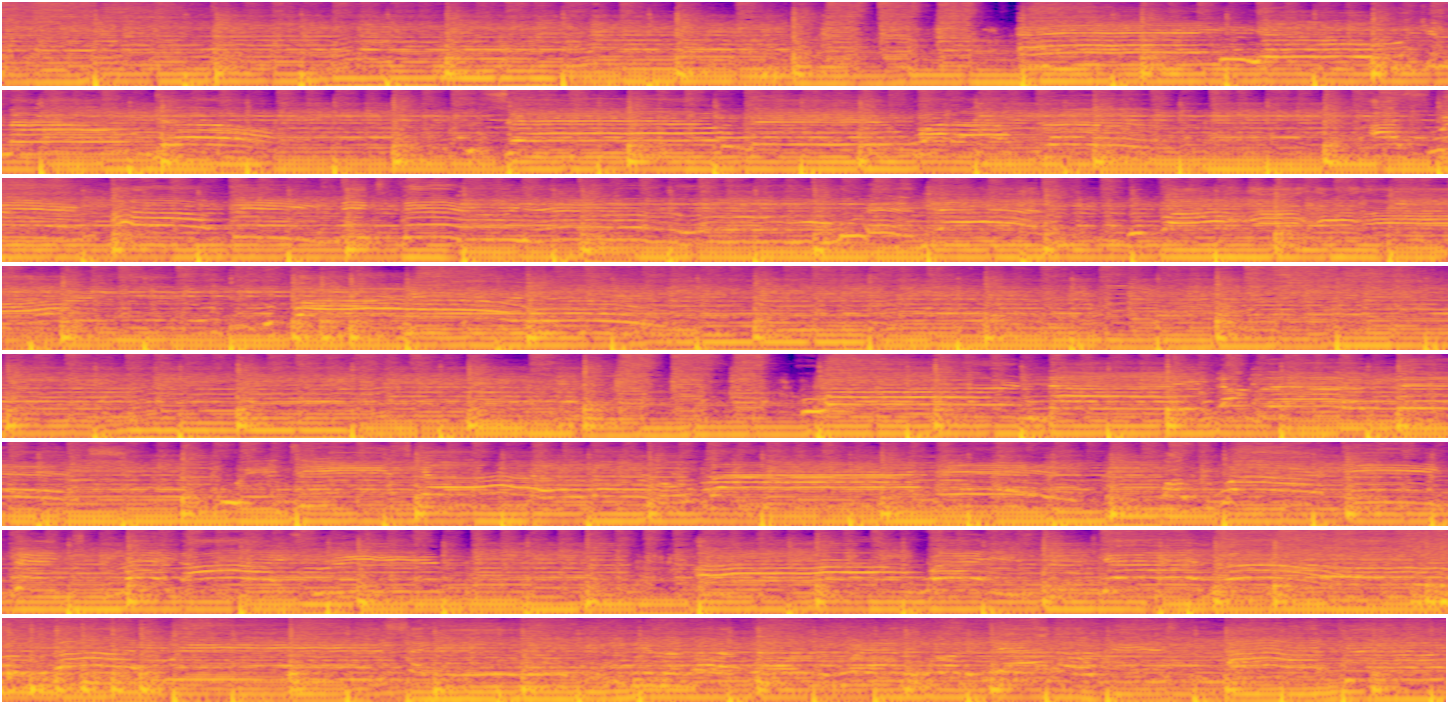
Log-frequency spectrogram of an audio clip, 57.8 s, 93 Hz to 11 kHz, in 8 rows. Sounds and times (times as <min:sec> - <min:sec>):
Music: 0:00.0 - 0:57.8.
